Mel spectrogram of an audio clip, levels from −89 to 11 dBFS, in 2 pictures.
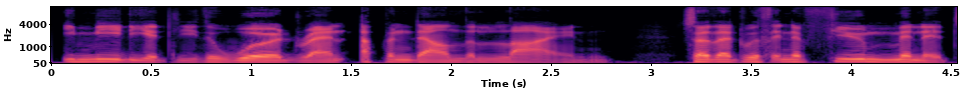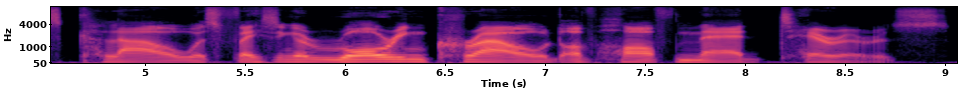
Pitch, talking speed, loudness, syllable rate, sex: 100 Hz, 165 wpm, -23 LUFS, 4.1 syllables/s, male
